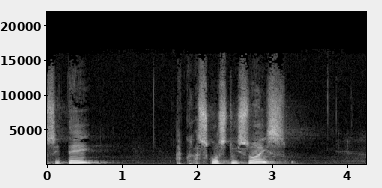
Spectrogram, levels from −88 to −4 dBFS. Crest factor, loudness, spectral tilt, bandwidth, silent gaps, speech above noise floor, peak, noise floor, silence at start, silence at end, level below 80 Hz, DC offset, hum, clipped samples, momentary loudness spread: 14 dB; -20 LUFS; -4 dB/octave; 16 kHz; none; 40 dB; -8 dBFS; -61 dBFS; 0 s; 1.1 s; -52 dBFS; under 0.1%; none; under 0.1%; 21 LU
